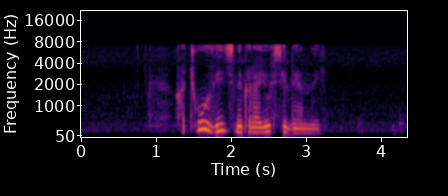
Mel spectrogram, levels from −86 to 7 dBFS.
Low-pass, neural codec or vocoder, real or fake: 7.2 kHz; none; real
